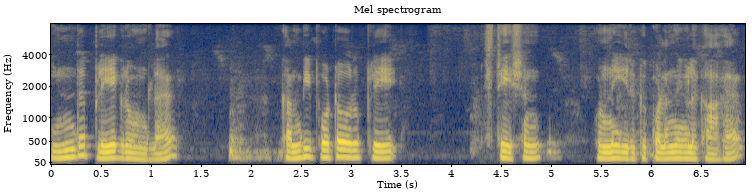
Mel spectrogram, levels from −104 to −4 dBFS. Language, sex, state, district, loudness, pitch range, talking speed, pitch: Tamil, male, Tamil Nadu, Nilgiris, -15 LUFS, 130-150 Hz, 95 wpm, 135 Hz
